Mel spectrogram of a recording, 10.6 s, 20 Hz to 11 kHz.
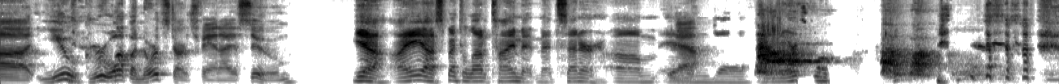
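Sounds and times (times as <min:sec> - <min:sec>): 
speech: 0:00.0 - 0:10.5
dog barking: 0:07.6 - 0:09.5
laughter: 0:09.4 - 0:10.5.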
